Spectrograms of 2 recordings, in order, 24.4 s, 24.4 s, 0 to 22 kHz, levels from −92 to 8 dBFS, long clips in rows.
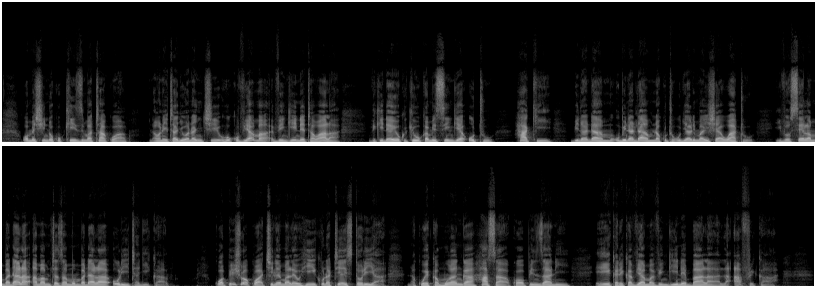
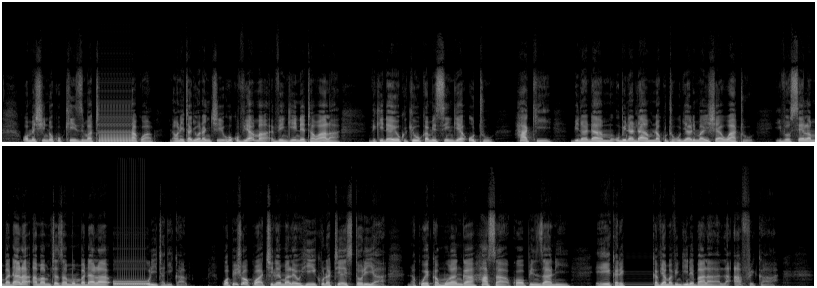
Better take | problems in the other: first | audio freezing; at 1.5 s, at 14 s and at 22 s

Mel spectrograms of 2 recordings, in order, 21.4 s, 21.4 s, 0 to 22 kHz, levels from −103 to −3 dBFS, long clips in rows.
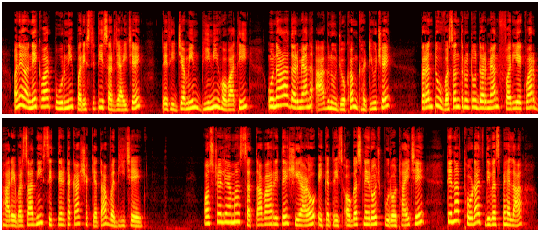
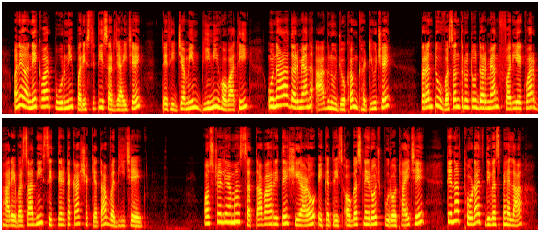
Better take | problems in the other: neither | none

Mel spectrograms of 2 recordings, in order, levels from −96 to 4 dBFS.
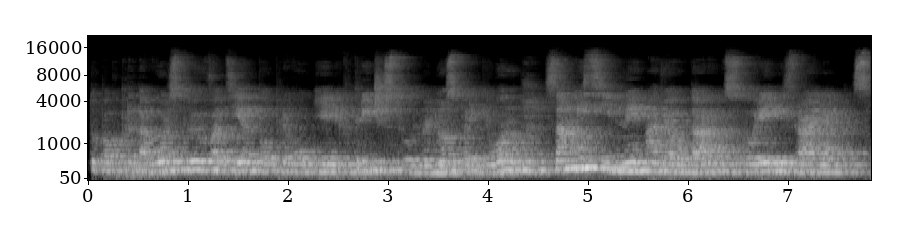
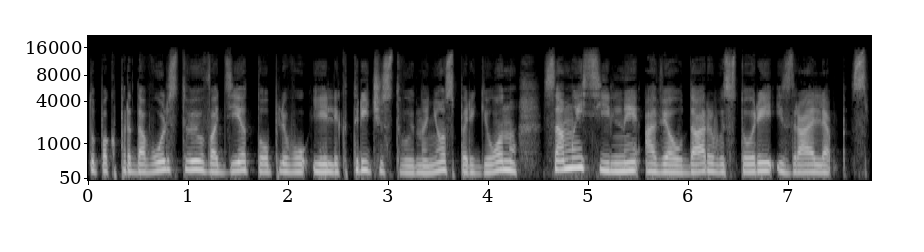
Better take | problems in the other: second | off-mic speech; far // room echo; strong; dies away in 1.3 s

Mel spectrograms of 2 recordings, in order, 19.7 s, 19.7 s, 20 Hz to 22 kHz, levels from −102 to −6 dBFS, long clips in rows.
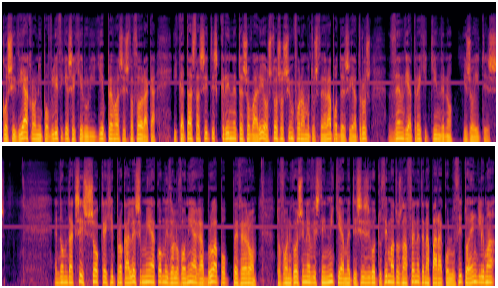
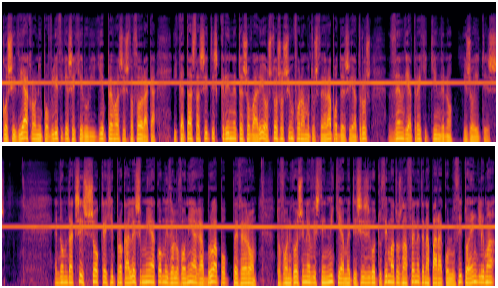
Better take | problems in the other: first | high-pitched whine; loud; throughout; 2 kHz, 9 dB below the speech; faint in the first

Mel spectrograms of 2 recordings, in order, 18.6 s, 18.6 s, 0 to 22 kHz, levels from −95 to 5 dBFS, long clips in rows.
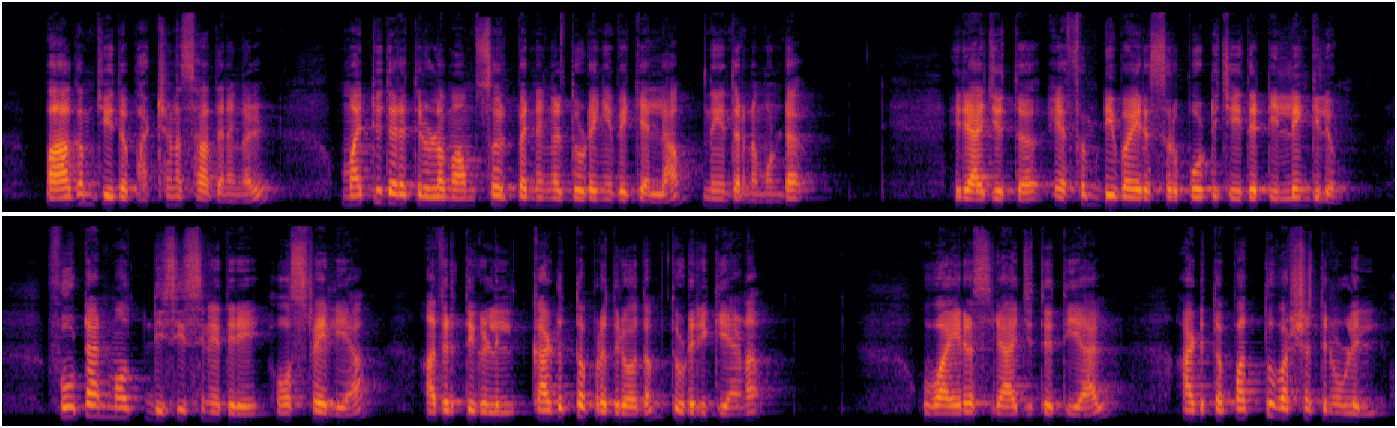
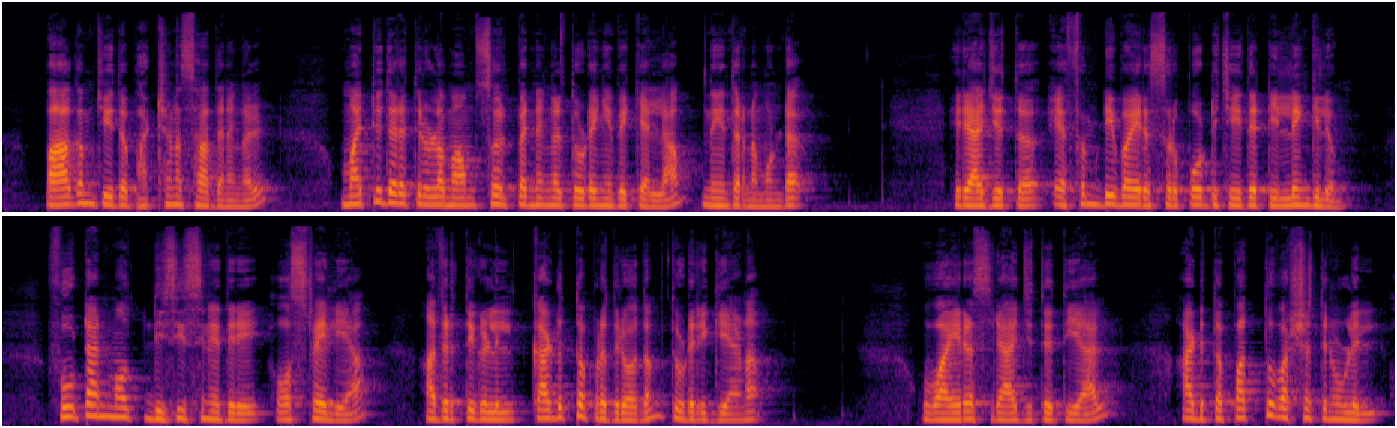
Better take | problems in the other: second | thin; very; fading below 300 Hz

